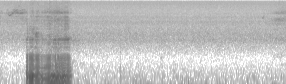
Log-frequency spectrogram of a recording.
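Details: Pug snoring: one loud rattling snort-snore, then soft snuffling breaths; noisy sleeping breathing from a small flat-faced dog.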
